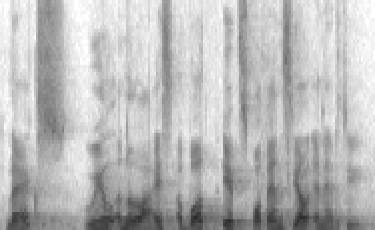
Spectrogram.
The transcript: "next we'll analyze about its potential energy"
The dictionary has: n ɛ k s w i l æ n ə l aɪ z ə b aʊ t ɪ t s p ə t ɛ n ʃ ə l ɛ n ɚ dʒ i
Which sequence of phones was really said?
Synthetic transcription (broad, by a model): n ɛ k s w i l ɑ n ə l aɪ s ə b aʊ t ɪ t s p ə t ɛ n s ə l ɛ n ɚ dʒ i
